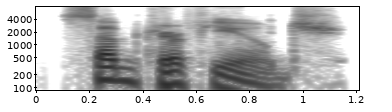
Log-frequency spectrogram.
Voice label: "subterfuge", American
